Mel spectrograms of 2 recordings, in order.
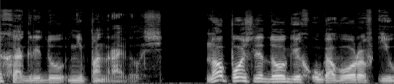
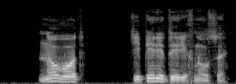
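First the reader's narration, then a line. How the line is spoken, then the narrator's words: Calm. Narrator (Russian): спокойно отреагировал тот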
